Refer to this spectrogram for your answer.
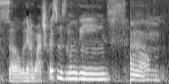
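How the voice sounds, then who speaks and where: A woman's pitch swings very widely. Light background noise is present. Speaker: vlogger. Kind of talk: casual vlog chat. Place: home room. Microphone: camera far.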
